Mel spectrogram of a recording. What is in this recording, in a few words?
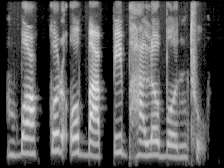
Female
